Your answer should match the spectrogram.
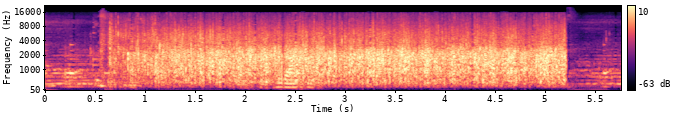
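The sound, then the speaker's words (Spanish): A burst of loud, steady applause from a crowd lasting about five seconds as a team member is introduced, dense clapping that starts abruptly and cuts off, with brief talk just before and after. “Así que lo quería presentar porque eh, con los aplausos?”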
